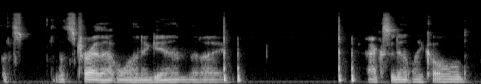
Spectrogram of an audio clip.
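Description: Low, flat, husky-voiced man. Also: moderate pace, low-quality recording. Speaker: prank call host. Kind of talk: casual livestream chat.

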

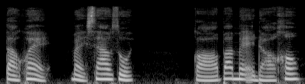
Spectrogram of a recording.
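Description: Brief: woman voicing a brusque loyal girlfriend, mellow and dry. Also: medium pitch, moderate pace, no echo, close to an everyday voice. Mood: blunt. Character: blunt loyal young female best friend.

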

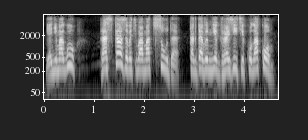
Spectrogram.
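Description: A woman's voice: on the high side, normal speed, fairly bright tone, no echo, highs cut off, natural voice. A woman voicing a stubborn young girl who answers back insistently.

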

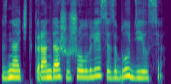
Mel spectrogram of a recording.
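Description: A woman's voice: medium pitch, fairly even intonation, brisk, a little mellow, no echo, clean studio sound, voice pushed up, lightly acted. A woman voicing a bold, determined young boy who talks resolutely.

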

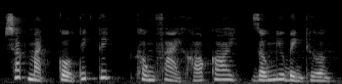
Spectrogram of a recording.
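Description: Woman audiobook narrator, husky, even delivery. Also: medium pitch, normal speed. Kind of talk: audiobook narration of a historical fantasy novel.

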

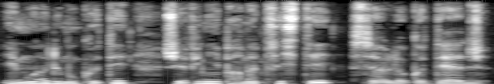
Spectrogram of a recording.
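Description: A man voicing a chattering young woman, a lord's sister, with a twittering little voice that gushes on without pause. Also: medium pitch, animated, warm tone, husky, voice pushed up. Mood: scolding.

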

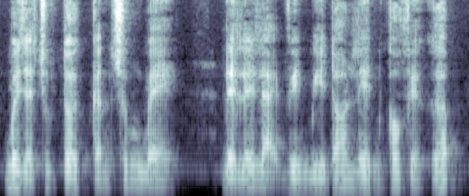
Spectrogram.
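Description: A man's voice: fairly low pitch, big pitch swings, quick pace, darkish tone, slightly rough. A man voicing a worried middle-aged father who asks urgent questions.

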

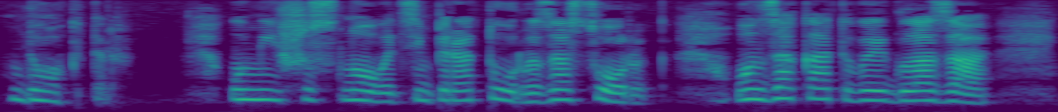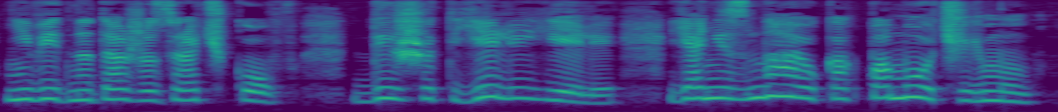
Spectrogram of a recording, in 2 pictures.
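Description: A man's voice: high-pitched, a little slow, long pauses, a little mellow, no echo. A male audiobook reader voicing a frightened young wife who pleads for her sick husband. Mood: desperate. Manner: pleading, anxious. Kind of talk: audiobook narration with voiced quotes.

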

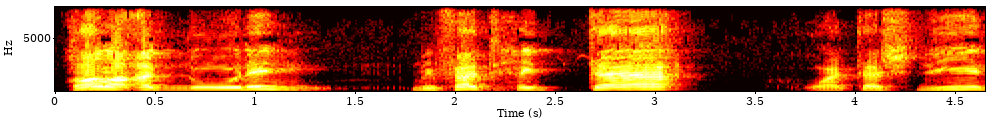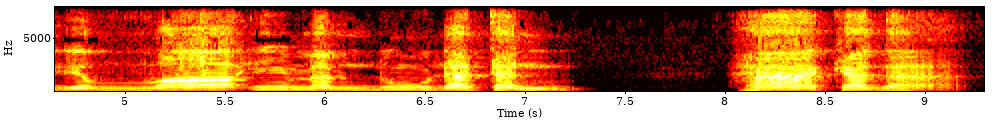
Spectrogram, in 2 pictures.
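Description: A man teaching Quranic recitation variants, alternating measured explanation with chanted verses. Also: high voice, a bit bright.

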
